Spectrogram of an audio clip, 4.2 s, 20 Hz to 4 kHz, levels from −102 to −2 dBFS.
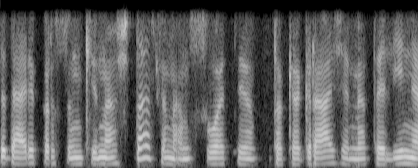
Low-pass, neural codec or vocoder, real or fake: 3.6 kHz; none; real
